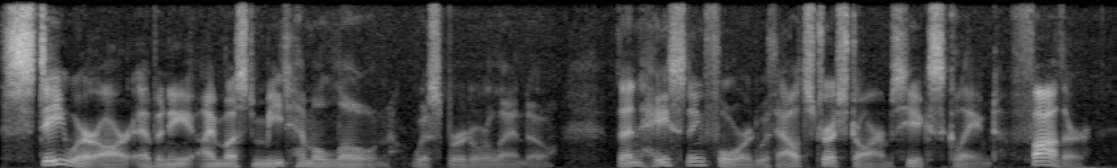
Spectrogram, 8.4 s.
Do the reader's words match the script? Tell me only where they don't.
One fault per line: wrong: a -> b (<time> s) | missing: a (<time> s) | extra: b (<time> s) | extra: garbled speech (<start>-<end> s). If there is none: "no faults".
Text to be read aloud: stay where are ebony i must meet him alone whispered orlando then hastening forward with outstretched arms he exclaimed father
no faults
